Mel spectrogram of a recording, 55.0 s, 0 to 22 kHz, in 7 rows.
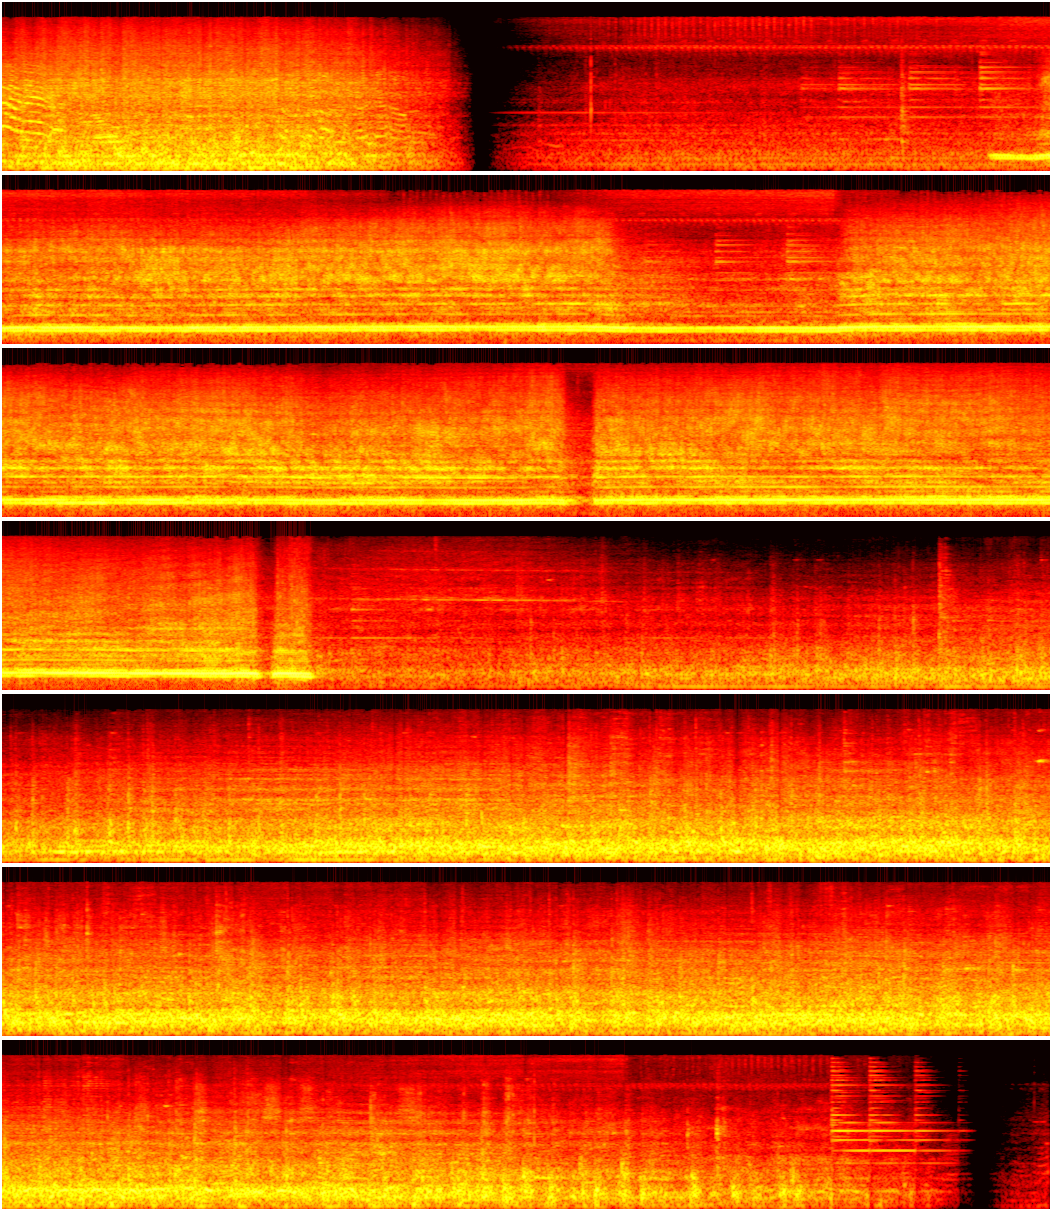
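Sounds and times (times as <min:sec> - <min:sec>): train rumble and wheel clatter: 0:00.0 - 0:55.0
steam locomotive chime whistle: 0:03.7 - 0:28.6.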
